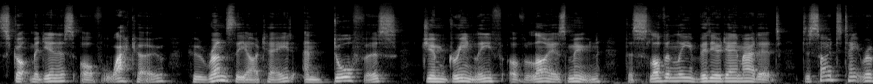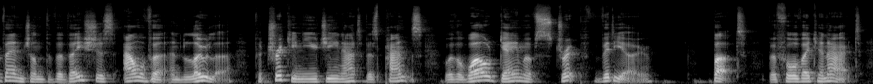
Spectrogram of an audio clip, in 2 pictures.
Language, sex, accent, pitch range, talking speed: English, male, British, 125-165 Hz, 170 wpm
